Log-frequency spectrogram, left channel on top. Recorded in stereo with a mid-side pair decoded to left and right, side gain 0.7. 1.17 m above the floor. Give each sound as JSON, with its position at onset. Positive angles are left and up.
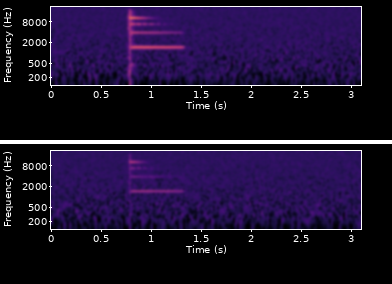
{"t": 0.8, "sound": "a buzzer", "azimuth_deg": 55}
